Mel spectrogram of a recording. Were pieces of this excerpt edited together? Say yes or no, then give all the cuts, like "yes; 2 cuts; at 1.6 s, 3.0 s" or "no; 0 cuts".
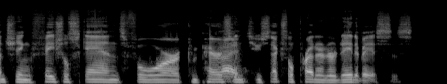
no; 0 cuts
